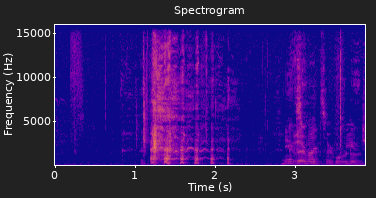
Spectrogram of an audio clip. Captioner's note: laughs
